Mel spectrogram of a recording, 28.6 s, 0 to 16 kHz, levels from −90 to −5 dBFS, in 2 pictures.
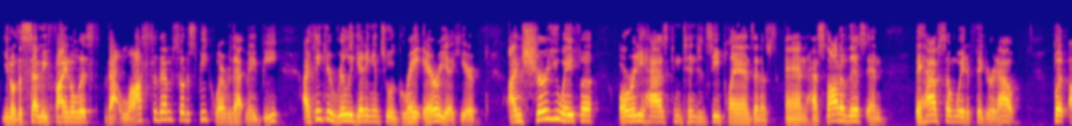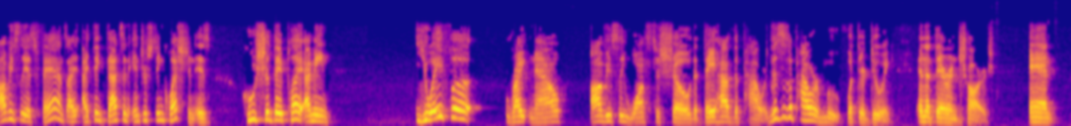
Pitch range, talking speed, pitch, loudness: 135-185 Hz, 195 wpm, 155 Hz, -17 LUFS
